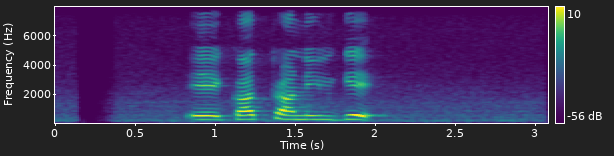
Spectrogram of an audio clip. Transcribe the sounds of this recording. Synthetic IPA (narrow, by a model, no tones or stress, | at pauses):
eːkɐt̪ɾanilɡe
